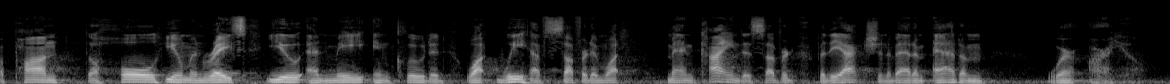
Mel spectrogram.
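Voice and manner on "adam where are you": acted sobbing voice, quieter. Speaking of adam's transgression, voicing the call to adam with a sob in the voice. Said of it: "hear the sob in the voice".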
